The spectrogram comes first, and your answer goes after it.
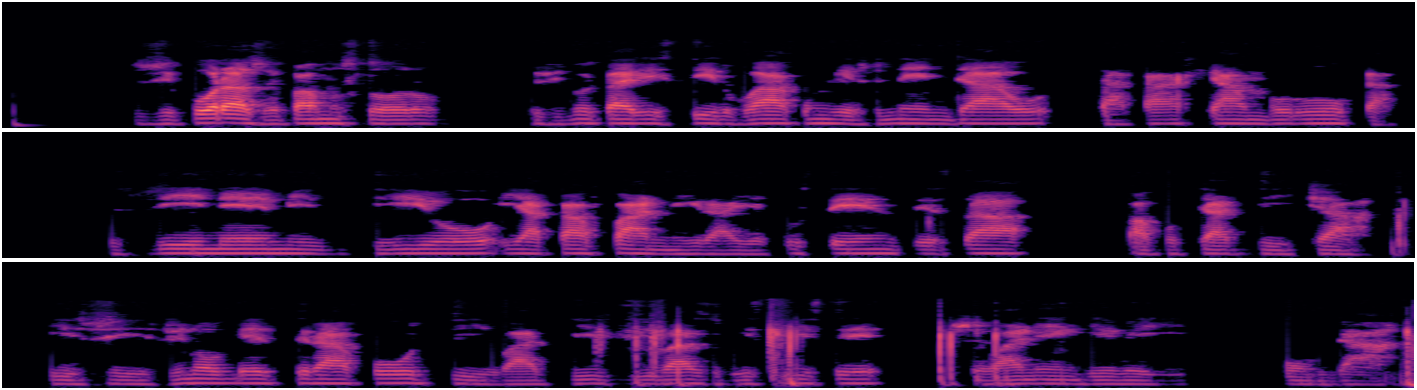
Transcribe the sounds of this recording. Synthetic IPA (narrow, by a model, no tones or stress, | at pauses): ʐiko̞ɾaʐe̞pamuso̞ːɾo̞ | ʐino̞taɾisirwakuŋɡe̞ʐine̞ndawod͡zakaɬamburuːka | ʐine̞mid͡zijo̞jakafaniraje̞kuseenze̞sa | pa̰kutatiːt͡ʃa | iʐiʐino̞ɓe̞t͡se̞ɾakutiʋad͡zid͡ziʋazwisise̞ | ʐ̥eʋane̞ŋɡe̞ʋe̞i | fuːnda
